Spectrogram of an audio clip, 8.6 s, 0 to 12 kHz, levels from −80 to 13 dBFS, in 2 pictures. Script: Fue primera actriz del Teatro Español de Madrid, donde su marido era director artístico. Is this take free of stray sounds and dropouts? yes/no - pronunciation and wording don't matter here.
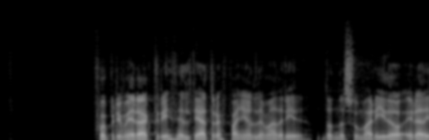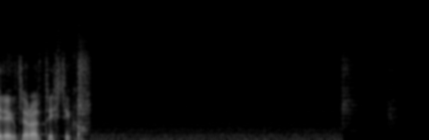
yes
